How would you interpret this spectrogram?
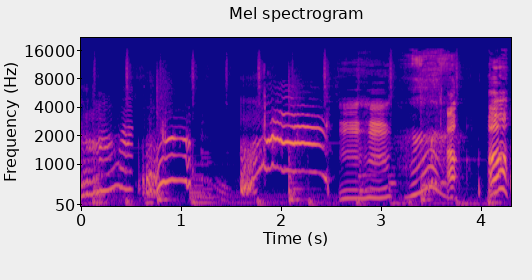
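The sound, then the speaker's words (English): A pet cat meows repeatedly, a string of five or six loud, drawn-out calls that rise and fall in pitch, with brief pauses between them and no one talking. “Okay, now, Cat, let's start with you. Run us through a typical day in your life as a pet cat.”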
